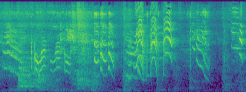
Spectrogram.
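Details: A ringneck parakeet imitating words like "mummy" and "papa": squeaky, twisting voice-like notes mixed with rougher noisy sounds, ending in a few high separate chirps.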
